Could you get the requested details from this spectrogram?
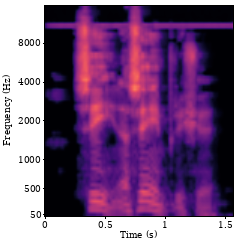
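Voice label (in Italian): "semprice", dialettale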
